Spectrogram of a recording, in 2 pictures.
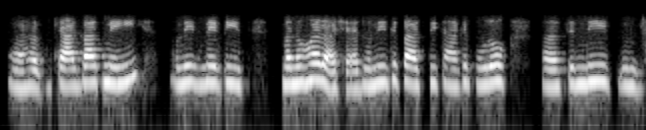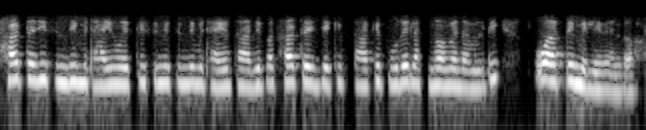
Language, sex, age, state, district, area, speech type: Sindhi, female, 45-60, Uttar Pradesh, Lucknow, urban, conversation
